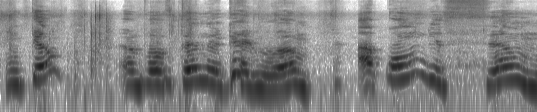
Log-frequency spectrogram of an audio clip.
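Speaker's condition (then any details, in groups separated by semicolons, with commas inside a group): Paralysis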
